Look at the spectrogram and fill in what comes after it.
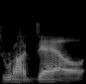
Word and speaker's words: Randell: R-A-W-D-E-L-L-L, pronounced Rodell.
